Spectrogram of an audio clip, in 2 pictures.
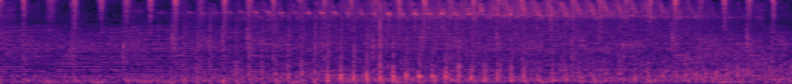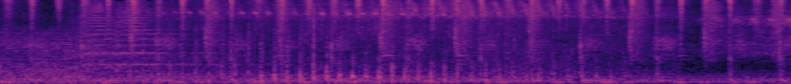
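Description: Helicopter rotor beating over background music. The rotor's rapid pulsing swells louder about two seconds in and again about seven seconds in.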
